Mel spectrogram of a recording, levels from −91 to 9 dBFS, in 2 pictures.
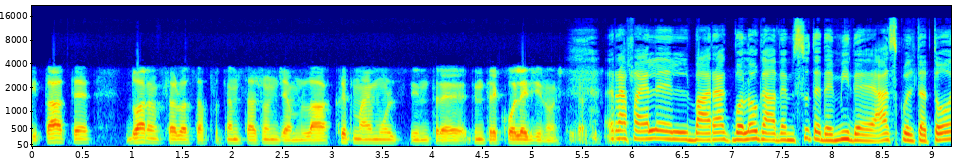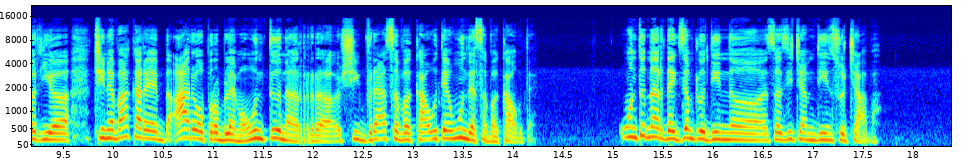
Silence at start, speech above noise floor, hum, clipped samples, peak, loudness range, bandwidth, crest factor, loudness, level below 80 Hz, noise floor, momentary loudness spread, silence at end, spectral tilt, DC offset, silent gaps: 0 s; 43 dB; none; under 0.1%; 0 dBFS; 5 LU; 15.5 kHz; 16 dB; -16 LUFS; -58 dBFS; -58 dBFS; 9 LU; 0.75 s; -5 dB/octave; under 0.1%; none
